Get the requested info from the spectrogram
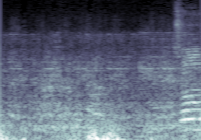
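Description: Low rumbling background noise with a few dull low thumps during a pause in a man's talk; his voice comes back near the end.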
